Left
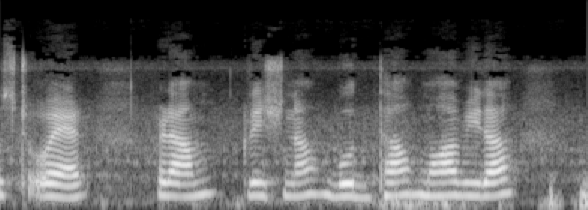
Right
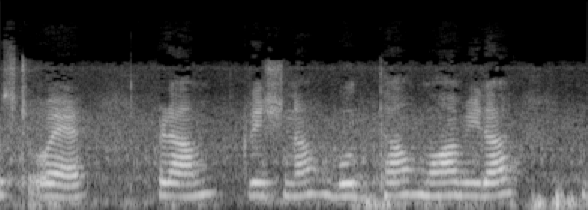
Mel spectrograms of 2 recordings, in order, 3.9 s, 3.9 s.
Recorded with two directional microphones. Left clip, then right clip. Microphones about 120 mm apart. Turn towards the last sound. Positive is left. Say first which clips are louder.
# left 9 dB
turn(degrees=55)  # may be behind; listen again after turning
